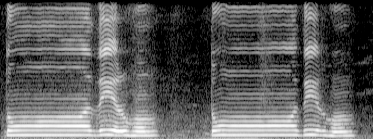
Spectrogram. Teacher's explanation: ذال ہے، ذال حروف اخفاء میں سے ہے، تو نون کی آواز کو ہم ناک میں چھپا کر پڑھیں گے، یعنی تنذرہم نہیں پڑھیں گے بلکہ تنذرہم۔ · رو ساکنہ سے پہلے زیر ہے اس لیے یہ رو باریک پڑھی جائے گی۔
